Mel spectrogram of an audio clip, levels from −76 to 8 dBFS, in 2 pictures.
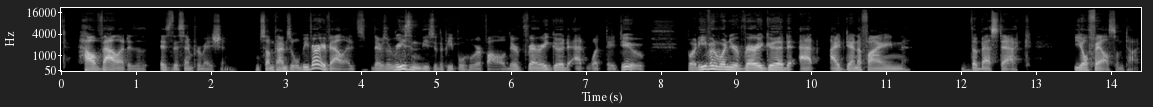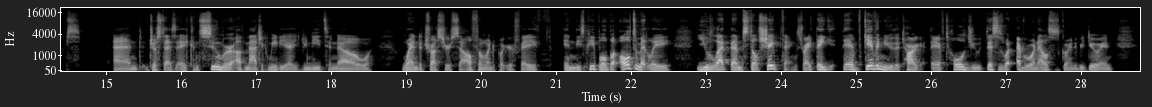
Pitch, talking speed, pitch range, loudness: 110 Hz, 210 wpm, 100-125 Hz, -20 LUFS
